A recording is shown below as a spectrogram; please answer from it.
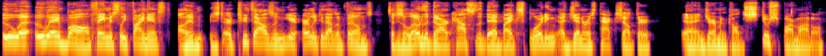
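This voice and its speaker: A man's voice: medium pitch, moderate pace, no room sound, clean studio sound. A man co-hosting a podcast, chatting casually and reading out facts about movies. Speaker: podcast co-host.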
